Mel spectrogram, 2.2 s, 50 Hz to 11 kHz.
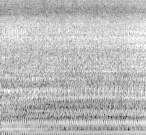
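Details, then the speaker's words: Onan DJB-MS two-cylinder diesel fitted with a 12 kW generator, running with no load during a fuel test, about 17.5 minutes in and 7.5 oz used. It runs with a smooth, even low chug and no knocks or misses; oil pressure is good, though a minor rattle is noted. "Again. No load. Everything running good. Oil pressure still good."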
